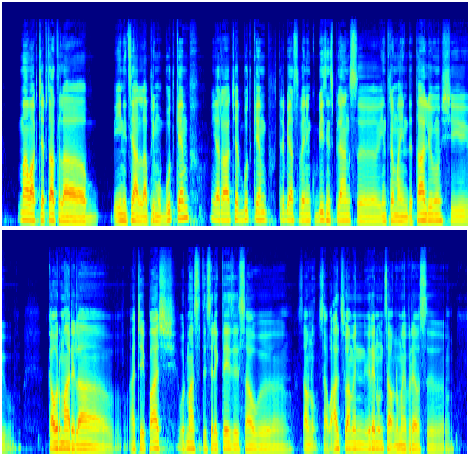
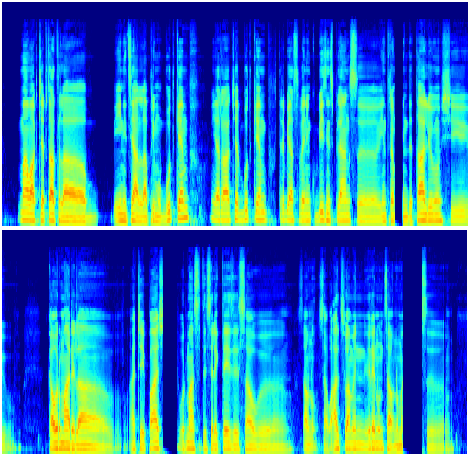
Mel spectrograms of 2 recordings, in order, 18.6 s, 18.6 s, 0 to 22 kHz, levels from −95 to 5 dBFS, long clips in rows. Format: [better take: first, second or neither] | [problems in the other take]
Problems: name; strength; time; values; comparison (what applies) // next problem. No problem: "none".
first | audio cutting out; at 8 s, at 13 s and at 17 s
